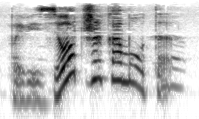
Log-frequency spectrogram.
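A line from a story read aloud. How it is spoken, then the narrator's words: Dreamy whisper. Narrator (Russian): Ермолай мечтательно шептал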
